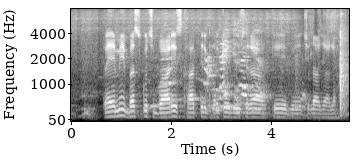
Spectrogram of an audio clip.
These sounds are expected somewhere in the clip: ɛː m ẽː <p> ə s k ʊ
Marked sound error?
yes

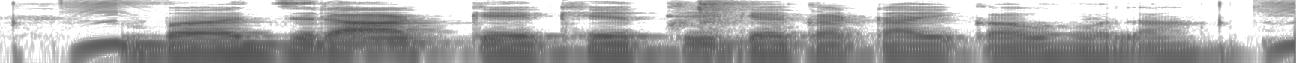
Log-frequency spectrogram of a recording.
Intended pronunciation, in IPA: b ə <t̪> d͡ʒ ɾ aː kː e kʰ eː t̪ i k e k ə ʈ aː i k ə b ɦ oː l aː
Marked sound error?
yes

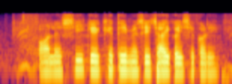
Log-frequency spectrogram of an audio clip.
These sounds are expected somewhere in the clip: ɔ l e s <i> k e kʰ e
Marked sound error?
no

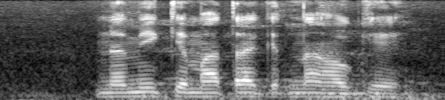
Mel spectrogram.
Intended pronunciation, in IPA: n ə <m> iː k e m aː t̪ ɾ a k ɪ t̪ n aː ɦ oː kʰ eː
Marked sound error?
no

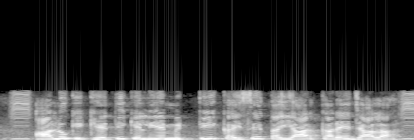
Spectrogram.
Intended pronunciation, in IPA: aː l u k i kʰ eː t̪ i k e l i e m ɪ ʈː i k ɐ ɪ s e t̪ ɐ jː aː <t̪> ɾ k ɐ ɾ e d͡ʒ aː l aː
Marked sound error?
yes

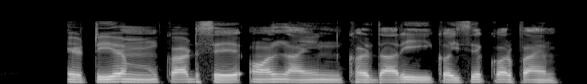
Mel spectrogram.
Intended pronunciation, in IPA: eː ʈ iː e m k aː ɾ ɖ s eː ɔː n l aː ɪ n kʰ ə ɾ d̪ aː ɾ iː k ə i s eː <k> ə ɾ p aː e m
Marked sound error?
no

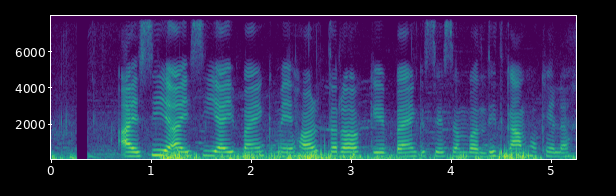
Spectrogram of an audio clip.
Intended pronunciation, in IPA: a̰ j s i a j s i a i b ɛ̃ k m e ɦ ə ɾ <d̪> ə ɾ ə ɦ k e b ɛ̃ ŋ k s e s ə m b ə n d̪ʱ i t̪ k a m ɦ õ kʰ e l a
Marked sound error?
yes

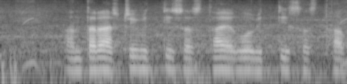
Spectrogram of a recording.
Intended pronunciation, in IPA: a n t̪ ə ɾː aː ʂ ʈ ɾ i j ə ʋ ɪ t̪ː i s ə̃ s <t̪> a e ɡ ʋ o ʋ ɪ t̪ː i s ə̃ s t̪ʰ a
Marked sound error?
yes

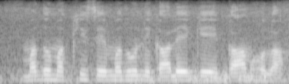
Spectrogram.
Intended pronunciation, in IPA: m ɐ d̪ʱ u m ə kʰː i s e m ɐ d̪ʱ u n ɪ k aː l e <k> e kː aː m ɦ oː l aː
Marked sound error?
no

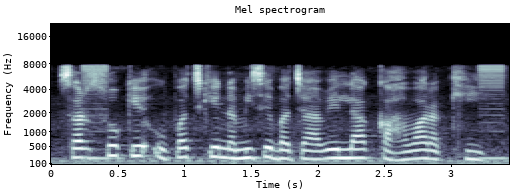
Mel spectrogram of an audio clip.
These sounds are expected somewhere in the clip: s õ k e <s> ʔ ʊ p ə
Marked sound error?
yes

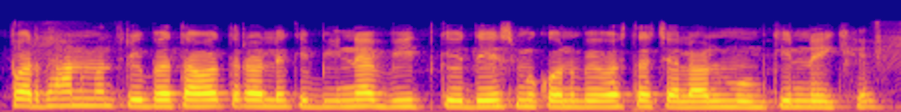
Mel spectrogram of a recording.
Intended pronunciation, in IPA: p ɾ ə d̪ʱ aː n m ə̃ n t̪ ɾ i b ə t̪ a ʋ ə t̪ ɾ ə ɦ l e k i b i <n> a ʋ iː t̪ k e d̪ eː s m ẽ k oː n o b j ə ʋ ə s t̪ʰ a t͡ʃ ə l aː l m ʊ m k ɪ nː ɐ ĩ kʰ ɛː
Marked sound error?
no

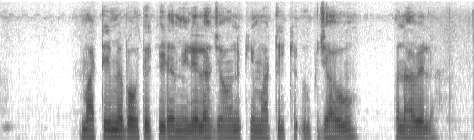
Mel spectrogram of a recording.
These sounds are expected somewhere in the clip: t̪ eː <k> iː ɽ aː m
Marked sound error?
no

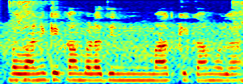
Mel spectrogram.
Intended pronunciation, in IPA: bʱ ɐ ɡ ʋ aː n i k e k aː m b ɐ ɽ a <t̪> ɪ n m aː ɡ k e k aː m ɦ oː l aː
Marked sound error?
yes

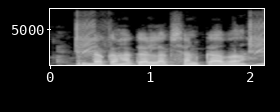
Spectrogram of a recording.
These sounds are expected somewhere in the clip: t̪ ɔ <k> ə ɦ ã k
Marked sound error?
no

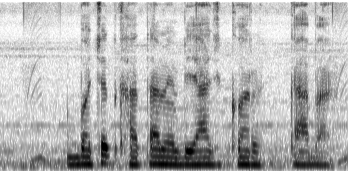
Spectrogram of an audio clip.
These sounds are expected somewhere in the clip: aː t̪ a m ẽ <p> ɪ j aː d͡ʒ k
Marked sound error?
yes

